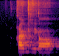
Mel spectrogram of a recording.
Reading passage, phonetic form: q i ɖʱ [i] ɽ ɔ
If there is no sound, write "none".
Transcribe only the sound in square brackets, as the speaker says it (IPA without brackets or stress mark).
i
